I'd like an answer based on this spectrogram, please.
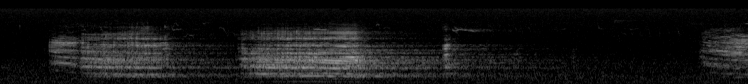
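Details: Red deer stag roaring during the rut in a forest in Mecklenburg-Vorpommern, Germany, late September 1996–97. It gives three hoarse, harmonic roars of about one second each, separated by pauses, over a quiet background with faint bird notes.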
